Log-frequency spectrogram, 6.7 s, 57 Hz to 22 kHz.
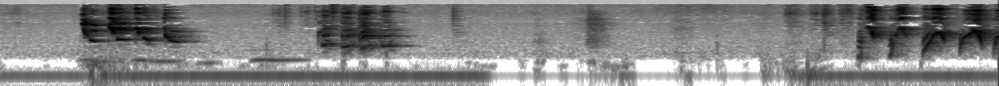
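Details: An 11-month-old pet Indian ringneck parakeet that has just started talking gives three short, shrill, raspy bursts of the Russian word "ptichka" ("birdie"), the last longest, over a steady low electrical hum.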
